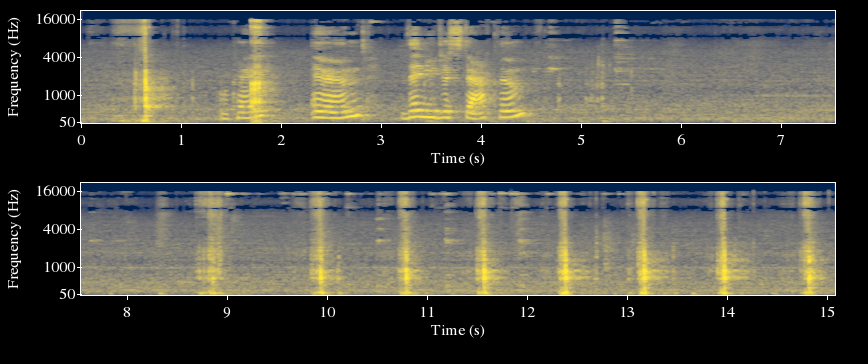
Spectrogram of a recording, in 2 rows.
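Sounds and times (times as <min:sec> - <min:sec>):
knife chopping on wooden board: 0:00.4 - 0:01.0, 0:08.7 - 0:09.0, 0:09.8 - 0:15.0.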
